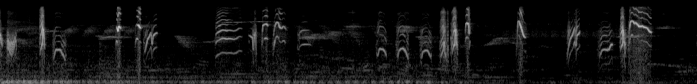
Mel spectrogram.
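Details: Sooty-headed bulbul, a caged bird in its third week of ombyokan group-hanging care, giving a ngeriwik ngeplong song of sharp chirps, wavering whistles and short rising slurs, with a faint low rumble early on.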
